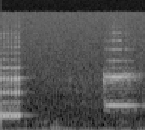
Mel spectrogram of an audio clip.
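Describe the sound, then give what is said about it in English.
An outgoing phone call to a friend rings on the line: two short, steady electronic ring tones separated by a pause of silence, with a faint low hum underneath and no voices. “I'm going to call my friend”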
